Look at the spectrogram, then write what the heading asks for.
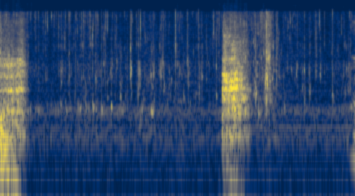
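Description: Water sloshing in a gold pan held under water, two distinct splashy surges separated by a quieter stretch of gentle trickling and dripping.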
